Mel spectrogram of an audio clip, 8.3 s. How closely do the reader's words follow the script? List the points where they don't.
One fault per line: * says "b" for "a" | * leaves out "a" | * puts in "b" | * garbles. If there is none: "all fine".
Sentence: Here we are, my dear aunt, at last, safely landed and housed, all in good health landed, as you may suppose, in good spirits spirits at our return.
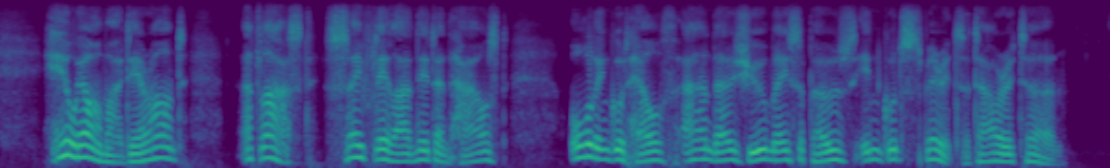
* says "and" for "landed"
* leaves out "spirits"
